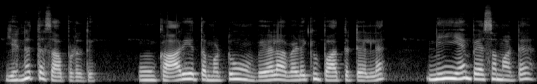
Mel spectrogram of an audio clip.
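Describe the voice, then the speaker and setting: Woman reading young husband in a story, curt, snapping, irritable, mellow tone. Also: medium pitch, normal speed, dull audio, lightly acted. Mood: angry.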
